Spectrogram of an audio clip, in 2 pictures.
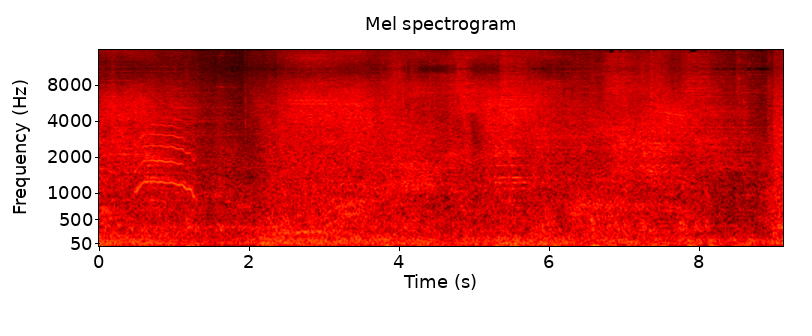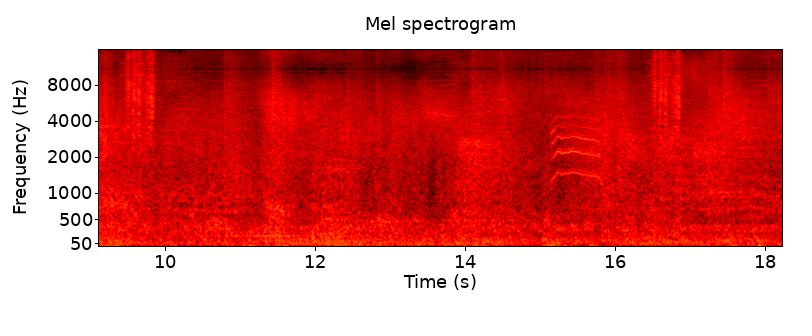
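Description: Magic spells crackle and burst in a noisy fantasy battle.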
